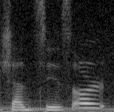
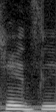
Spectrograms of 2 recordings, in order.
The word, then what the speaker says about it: Shadzi Zor: I am Shadzi Zor. People usually pronounce it Shadzi nowadays, so that is fine too, I guess.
